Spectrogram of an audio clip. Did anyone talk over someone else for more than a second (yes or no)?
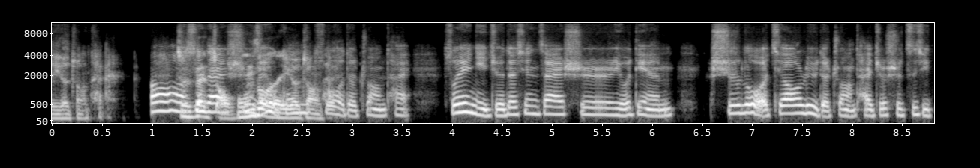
yes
